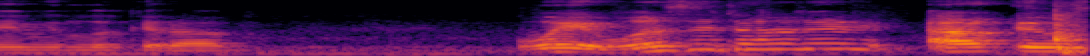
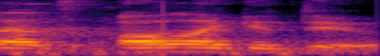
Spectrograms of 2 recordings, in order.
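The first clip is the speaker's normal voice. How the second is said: normal talking voice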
